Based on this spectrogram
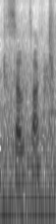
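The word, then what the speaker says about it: selv tak: Selvtak, because Selvtak.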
